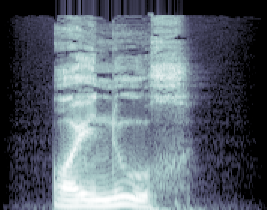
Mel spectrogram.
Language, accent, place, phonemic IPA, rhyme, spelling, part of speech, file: German, Germany, Berlin, /ɔʏ̯ˈnuːx/, -uːx, Eunuch, noun, De-Eunuch.ogg
- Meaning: 1. eunuch (a castrated man employed as harem guard or women’s servant) 2. any castrated man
